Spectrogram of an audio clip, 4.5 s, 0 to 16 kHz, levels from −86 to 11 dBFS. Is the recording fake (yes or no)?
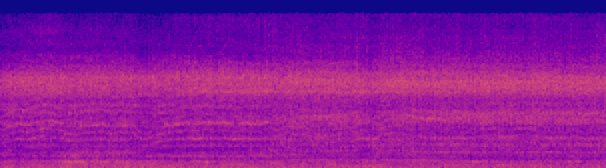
no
